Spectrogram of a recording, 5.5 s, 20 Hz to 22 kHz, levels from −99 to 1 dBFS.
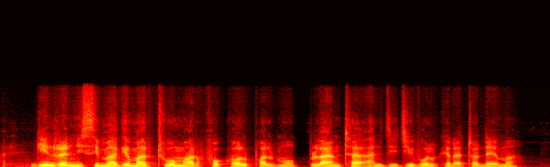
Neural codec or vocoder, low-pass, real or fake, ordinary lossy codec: codec, 16 kHz in and 24 kHz out, 0.6 kbps, FocalCodec, streaming, 4096 codes; 10.8 kHz; fake; none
